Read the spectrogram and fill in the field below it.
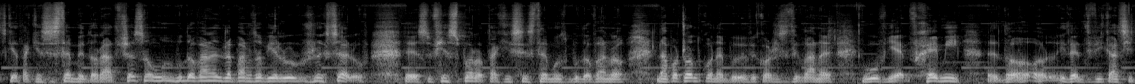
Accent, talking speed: native, 135 wpm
